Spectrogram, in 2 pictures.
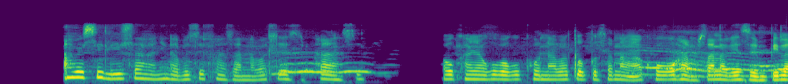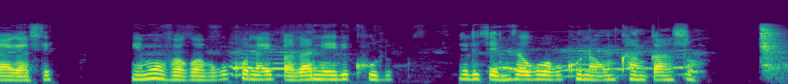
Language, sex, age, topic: North Ndebele, male, 18-24, health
